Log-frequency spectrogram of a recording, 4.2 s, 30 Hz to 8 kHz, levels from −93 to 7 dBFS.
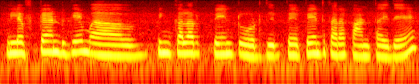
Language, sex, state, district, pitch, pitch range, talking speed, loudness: Kannada, female, Karnataka, Bangalore, 225 Hz, 200-235 Hz, 155 wpm, -15 LUFS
